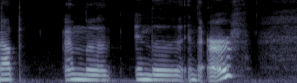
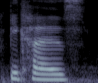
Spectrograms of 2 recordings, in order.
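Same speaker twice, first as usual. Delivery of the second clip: ordinary delivery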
